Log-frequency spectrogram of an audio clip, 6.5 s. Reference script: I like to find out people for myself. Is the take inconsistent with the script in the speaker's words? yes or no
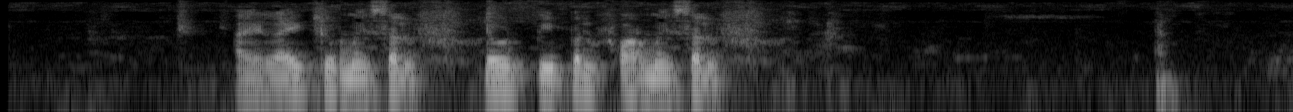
yes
